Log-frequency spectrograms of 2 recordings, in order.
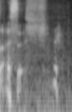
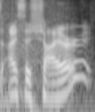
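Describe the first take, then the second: First: Shire cut down to a soft "shr"; sauce-name pronunciation. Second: Shire as "shy-er", rising at the end; full "eye" vowel in Shire; place-name pronunciation. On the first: Explaining the form for sauce to chat, reduced Shire. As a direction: say Shire as a quick, softer "sher". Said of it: "If it's Worcestershire sauce". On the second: Explaining the form for places to chat, full Shire. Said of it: "If it's a place". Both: Shown as a demonstration.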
